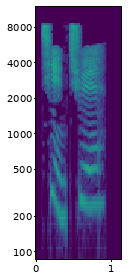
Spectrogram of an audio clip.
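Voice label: "欠缺" Mandarin Chinese; chinese flashcards; hsk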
